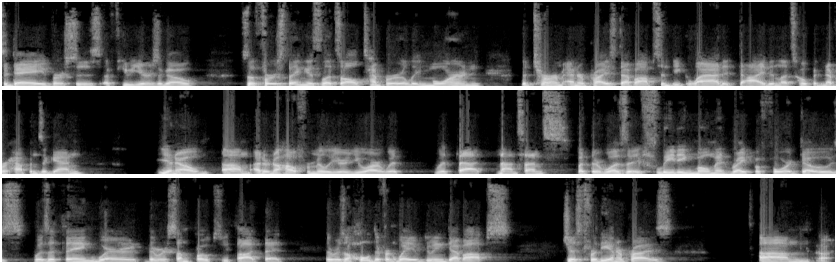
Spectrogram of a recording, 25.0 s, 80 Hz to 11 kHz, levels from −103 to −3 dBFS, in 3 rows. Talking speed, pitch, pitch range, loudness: 190 wpm, 105 Hz, 105-115 Hz, -19 LUFS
